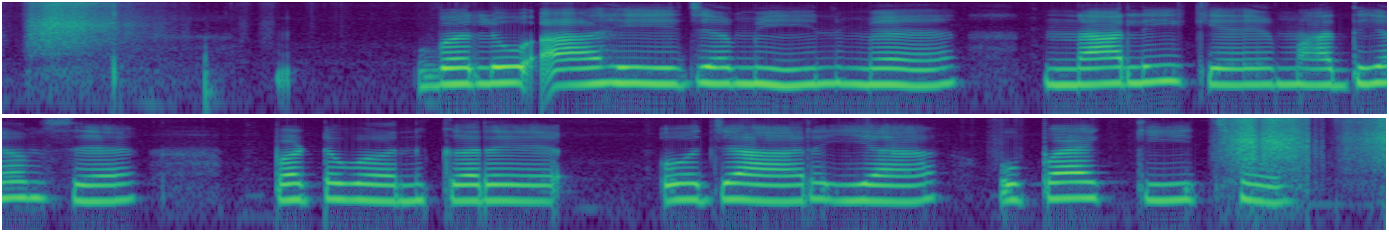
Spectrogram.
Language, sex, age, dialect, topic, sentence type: Maithili, female, 25-30, Angika, agriculture, question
